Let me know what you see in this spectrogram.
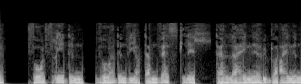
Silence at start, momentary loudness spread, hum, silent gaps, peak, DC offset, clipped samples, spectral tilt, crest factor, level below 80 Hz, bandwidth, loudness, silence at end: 0 s; 4 LU; none; none; -6 dBFS; under 0.1%; under 0.1%; -7.5 dB/octave; 10 dB; -22 dBFS; 7.4 kHz; -18 LUFS; 0 s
